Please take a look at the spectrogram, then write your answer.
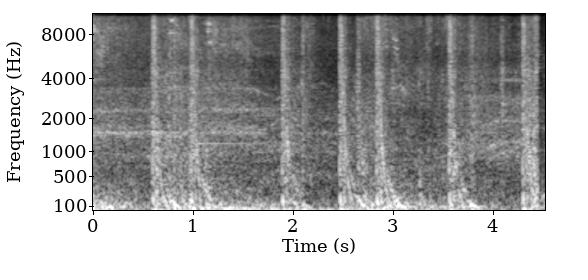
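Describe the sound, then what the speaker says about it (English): Shotgun blasts in the zombie-survival video game Black Ops 6 Zombies, a run of loud booming shots at an uneven pace over a dense, noisy game mix. "This is a shotgun, by the way."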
